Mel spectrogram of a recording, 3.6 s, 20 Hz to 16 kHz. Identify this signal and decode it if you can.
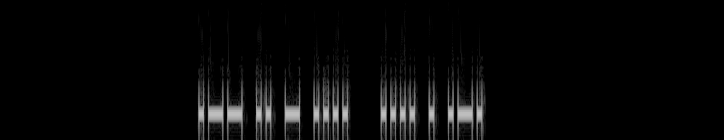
Morse code, heard as a keyed tone, about 50 wpm, 700 Hz. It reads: WITH HER
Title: Sets of 2 Words 50wpm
